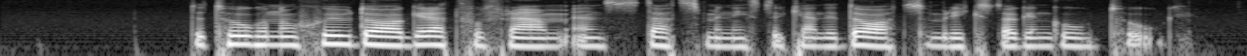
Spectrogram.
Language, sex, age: Swedish, female, 22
